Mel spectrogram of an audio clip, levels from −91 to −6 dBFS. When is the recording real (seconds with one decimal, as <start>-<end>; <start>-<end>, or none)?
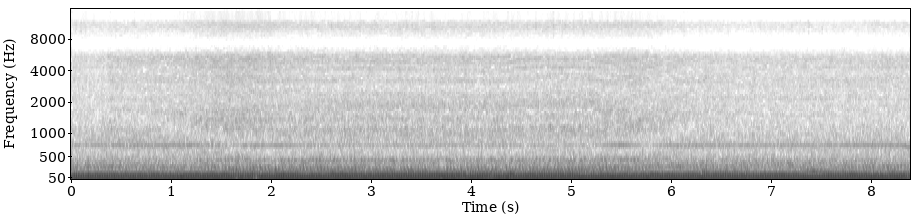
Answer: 0.0-1.1; 1.9-3.7; 4.4-8.4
